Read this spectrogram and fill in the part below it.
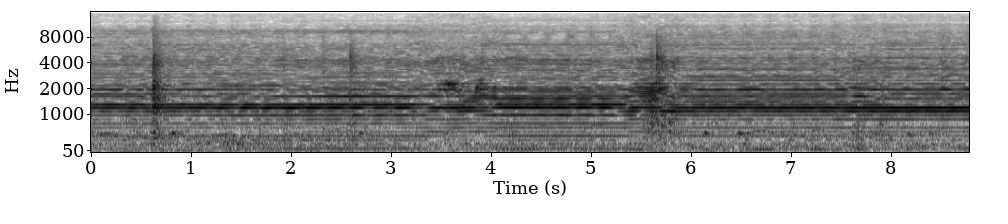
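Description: Electric hair clippers buzz steadily and close-up while cutting a low taper, with a constant humming tone and a couple of brief sharp clicks along the way.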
